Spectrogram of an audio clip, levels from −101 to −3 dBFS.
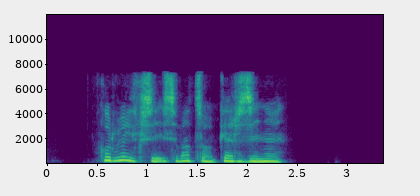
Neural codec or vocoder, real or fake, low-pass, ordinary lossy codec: codec, 16 kHz, 4 kbps, FunCodec, trained on Chinese and English, 50 frames a second; fake; 7.2 kHz; AAC, 48 kbps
